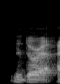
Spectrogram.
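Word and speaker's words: n'dorë: Nadore, I can't speak Albanian, so I apologize for Actually, your pronunciation was perfect.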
